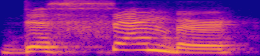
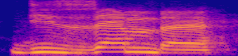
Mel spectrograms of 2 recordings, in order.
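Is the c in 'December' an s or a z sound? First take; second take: s; z. First: The c sounds like s. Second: The c sounds like z. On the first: The speaker calls it right. "The C in that word sounds like S" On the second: The speaker calls it wrong. "not Z"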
